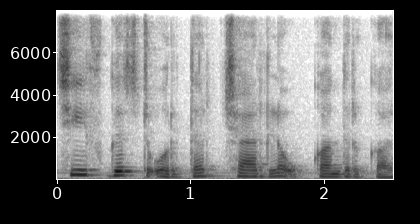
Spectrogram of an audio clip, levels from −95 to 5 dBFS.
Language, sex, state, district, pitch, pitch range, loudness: Tamil, female, Tamil Nadu, Nilgiris, 150 Hz, 135-190 Hz, -18 LUFS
